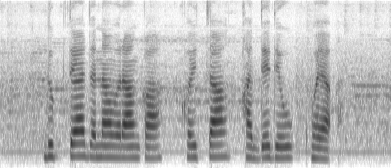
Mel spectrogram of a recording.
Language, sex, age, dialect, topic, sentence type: Marathi, female, 25-30, Southern Konkan, agriculture, question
